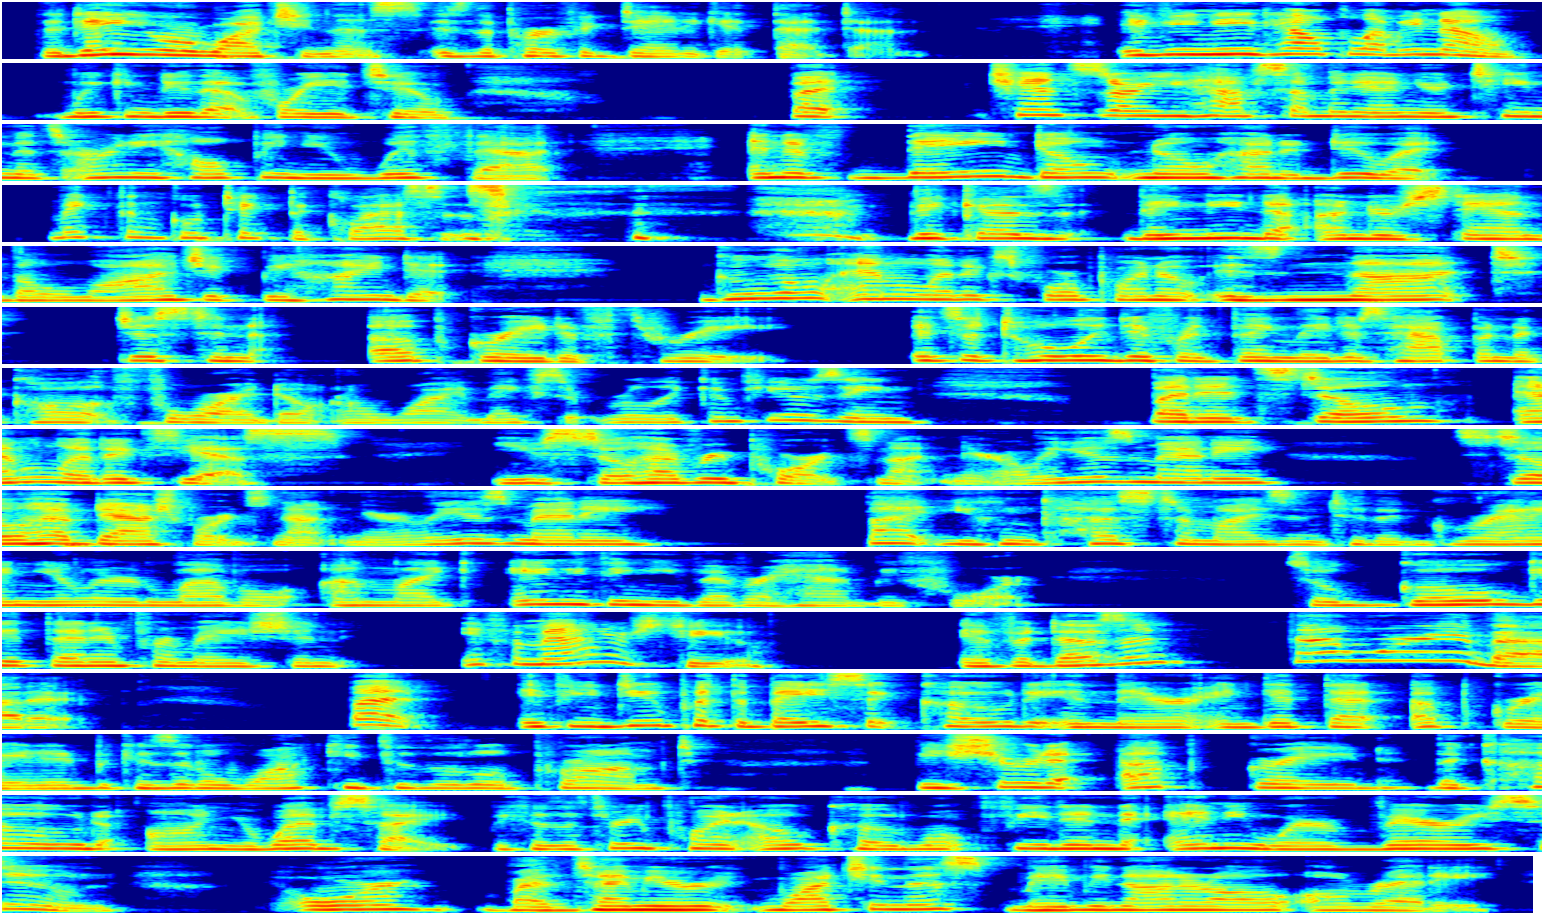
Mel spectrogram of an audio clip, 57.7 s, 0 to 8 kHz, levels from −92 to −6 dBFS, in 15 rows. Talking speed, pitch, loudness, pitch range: 210 wpm, 190 Hz, -24 LUFS, 175-210 Hz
